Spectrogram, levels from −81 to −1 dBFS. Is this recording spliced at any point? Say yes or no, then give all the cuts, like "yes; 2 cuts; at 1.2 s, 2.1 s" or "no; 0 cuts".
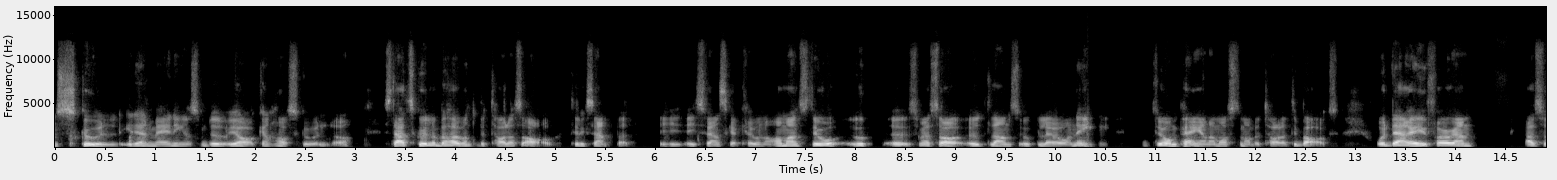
no; 0 cuts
